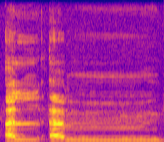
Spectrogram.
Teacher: الأنبياء بكسرة الباء لا تختلس الكسرة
